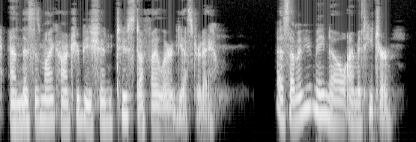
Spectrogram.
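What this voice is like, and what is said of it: Congested voice from a cold. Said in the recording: “I have a little bit of a cold,”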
